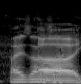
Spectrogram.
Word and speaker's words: Faizan Zaki: Faizan Zaki. Oh, is that how it's pronounced? That's how it's pronounced. Yeah, Faizan Zaki.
